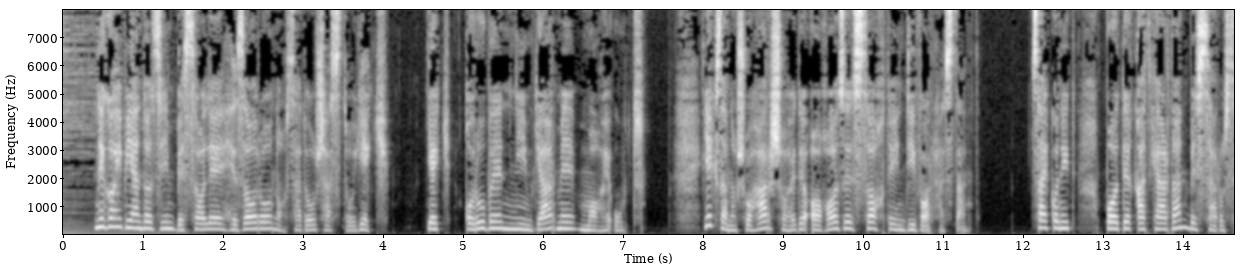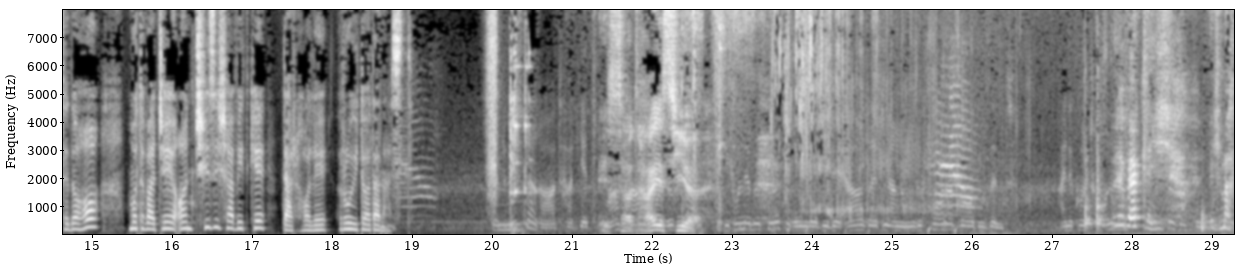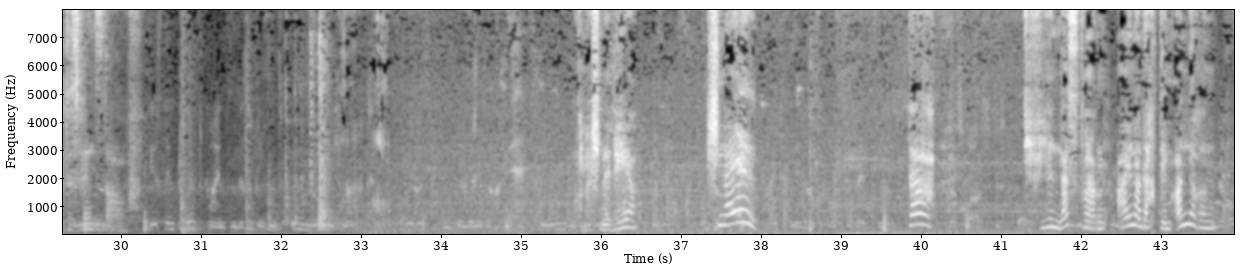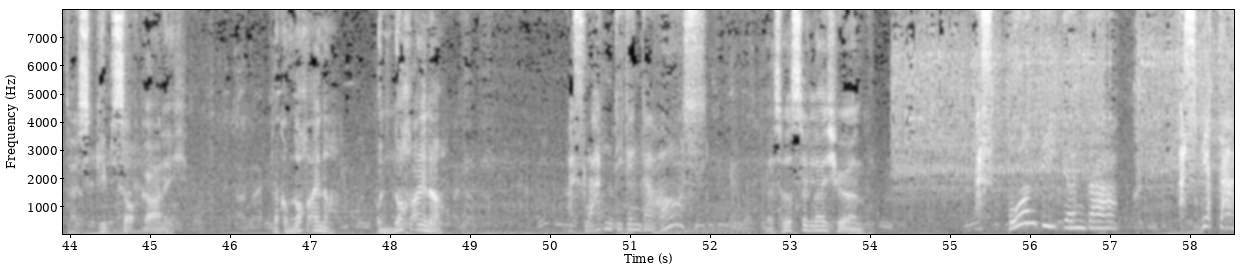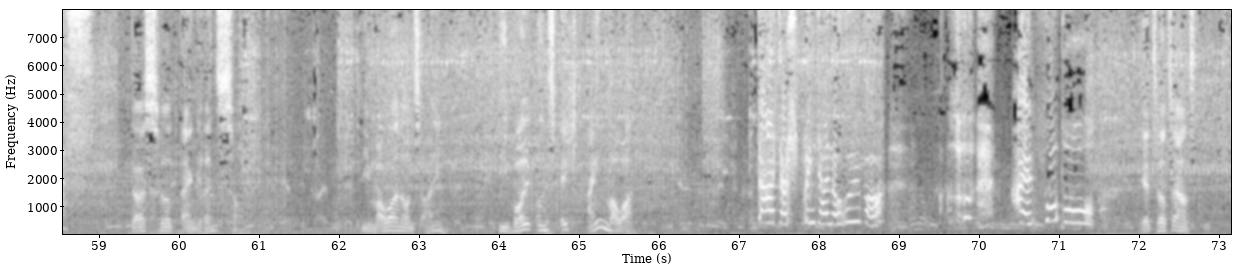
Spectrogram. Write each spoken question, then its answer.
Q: سعی کنید با دقت کردن به سر و صداها متوجه آن چیزی شوید که در حال روی دادن است.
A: آنها در حال ساختن یک گرنززاون یعنی یک حصار مرزی هستند.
